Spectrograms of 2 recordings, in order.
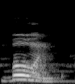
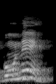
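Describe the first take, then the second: First: The word ends on the bare consonant. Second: An extra vowel follows the final consonant. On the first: The speaker calls it right. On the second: The speaker calls it wrong.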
